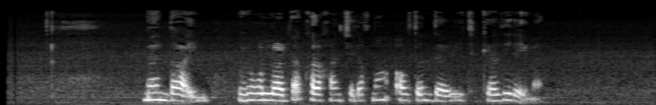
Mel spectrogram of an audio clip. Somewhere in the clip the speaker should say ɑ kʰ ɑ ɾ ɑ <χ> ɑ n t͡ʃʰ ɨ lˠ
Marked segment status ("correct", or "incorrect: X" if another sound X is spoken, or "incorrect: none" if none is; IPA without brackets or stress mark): correct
